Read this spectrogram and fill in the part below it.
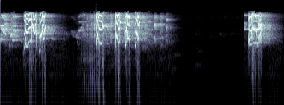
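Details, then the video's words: A lovebird calling, used to lure a quick response: dense clusters of rapid, harsh, shrill chirps over two seconds, a pause, then one more sharp screechy burst. "Suara burung Lovebird memanggil di sertai ngetik ngekek pancingan labet cepat respon"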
